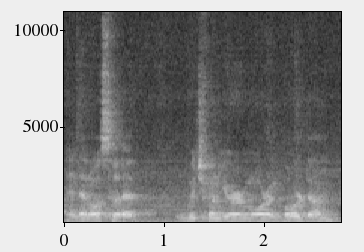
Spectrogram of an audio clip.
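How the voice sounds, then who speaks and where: A man's voice: medium pitch, completely flat delivery, normal speed. A man leading a casual staff review meeting, talking as the boss of a small company. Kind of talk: casual workplace meeting talk. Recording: echoey room from far off, faint noise.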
